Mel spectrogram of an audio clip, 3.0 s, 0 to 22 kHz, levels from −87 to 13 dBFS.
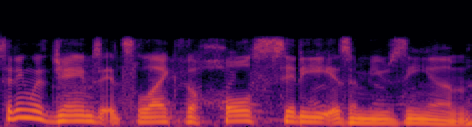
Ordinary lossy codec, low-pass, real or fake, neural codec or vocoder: Opus, 32 kbps; 7.2 kHz; real; none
